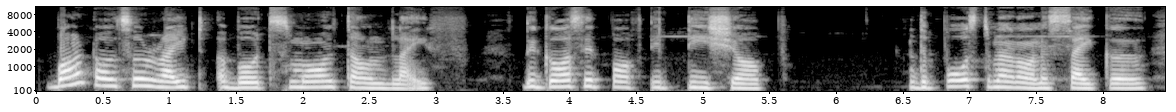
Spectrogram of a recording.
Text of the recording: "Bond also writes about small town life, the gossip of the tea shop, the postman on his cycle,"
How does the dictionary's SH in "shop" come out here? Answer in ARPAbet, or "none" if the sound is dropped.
SH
